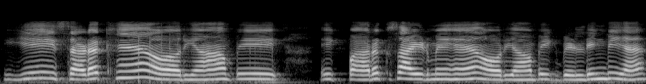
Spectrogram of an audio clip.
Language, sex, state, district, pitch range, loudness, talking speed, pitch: Hindi, female, Uttar Pradesh, Lalitpur, 225-255 Hz, -15 LUFS, 165 wpm, 240 Hz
